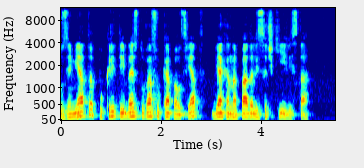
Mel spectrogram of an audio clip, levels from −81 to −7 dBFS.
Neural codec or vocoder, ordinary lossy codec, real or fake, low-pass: vocoder, 44.1 kHz, 128 mel bands every 256 samples, BigVGAN v2; AAC, 32 kbps; fake; 10.8 kHz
